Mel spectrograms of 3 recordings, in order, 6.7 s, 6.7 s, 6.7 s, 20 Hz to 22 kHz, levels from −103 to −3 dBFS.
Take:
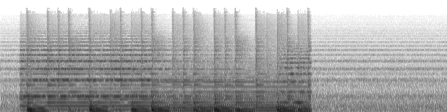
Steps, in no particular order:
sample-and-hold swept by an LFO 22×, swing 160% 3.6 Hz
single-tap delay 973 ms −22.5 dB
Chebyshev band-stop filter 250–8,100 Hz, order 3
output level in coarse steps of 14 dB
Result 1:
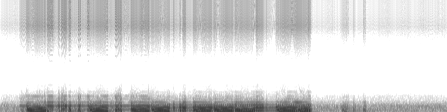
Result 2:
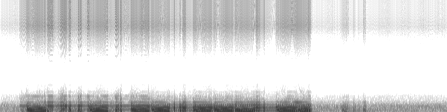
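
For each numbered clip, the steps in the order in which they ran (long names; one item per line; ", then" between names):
single-tap delay, then output level in coarse steps, then sample-and-hold swept by an LFO, then Chebyshev band-stop filter
single-tap delay, then sample-and-hold swept by an LFO, then output level in coarse steps, then Chebyshev band-stop filter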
